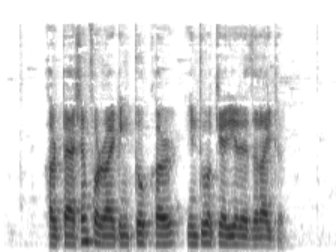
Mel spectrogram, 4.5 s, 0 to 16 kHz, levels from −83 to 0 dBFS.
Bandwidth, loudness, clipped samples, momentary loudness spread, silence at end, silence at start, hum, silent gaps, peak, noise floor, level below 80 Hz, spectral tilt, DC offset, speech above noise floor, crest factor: 11.5 kHz; -18 LUFS; under 0.1%; 7 LU; 0.75 s; 0.6 s; none; none; -4 dBFS; -68 dBFS; -68 dBFS; -5 dB/octave; under 0.1%; 50 dB; 16 dB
